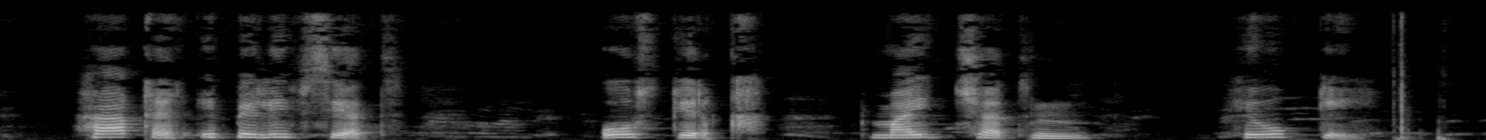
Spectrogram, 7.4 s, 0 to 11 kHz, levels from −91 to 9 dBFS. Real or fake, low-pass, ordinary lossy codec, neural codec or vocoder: real; 9.9 kHz; MP3, 64 kbps; none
